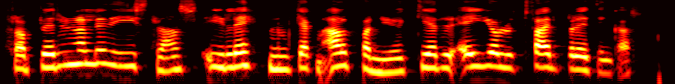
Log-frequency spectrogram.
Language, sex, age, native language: Icelandic, female, 50-59, Icelandic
